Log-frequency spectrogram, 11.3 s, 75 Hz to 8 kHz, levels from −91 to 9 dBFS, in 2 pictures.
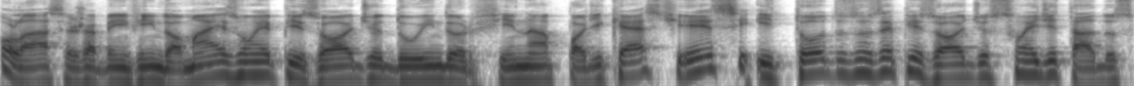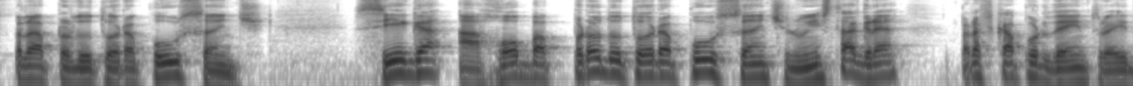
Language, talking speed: Portuguese, 165 wpm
